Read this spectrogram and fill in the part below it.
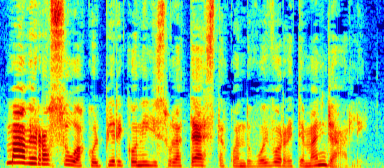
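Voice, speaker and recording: A woman voicing a rough, boastful country boy who loves rat-catching, talking in a folksy way that repeats his own words. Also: medium pitch, sing-song, a little fast, pushed and bright, no room sound, voice pushed up, exaggerated voice.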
